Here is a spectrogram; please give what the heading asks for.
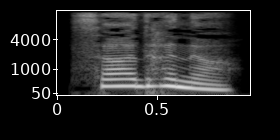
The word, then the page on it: ಸಾಧನ: kannada; sādhana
